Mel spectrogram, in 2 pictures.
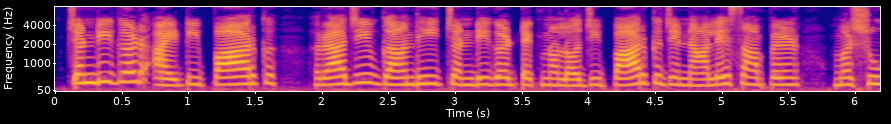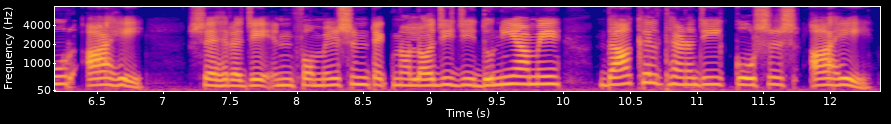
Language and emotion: Sindhi, neutral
